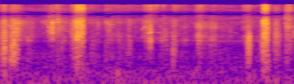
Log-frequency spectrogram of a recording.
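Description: Irregular footsteps and scuffs on sandy ground, with knocks from the phone being handled as it swings about, over a low rumble of wind on the microphone.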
